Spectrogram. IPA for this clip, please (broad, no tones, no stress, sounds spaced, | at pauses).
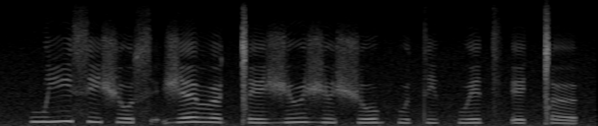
w i s i ʃ o s ḛ ʒ ɛ β œ ǀ e ʒ ɯ ʒ ɯ ʃ o kʷ ə t i kʷ e t͡sʼ e ǀ ə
